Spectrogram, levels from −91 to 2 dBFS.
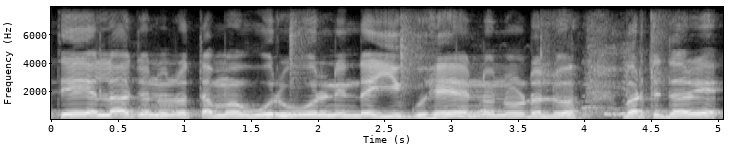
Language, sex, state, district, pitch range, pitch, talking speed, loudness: Kannada, male, Karnataka, Belgaum, 115-125 Hz, 120 Hz, 105 wpm, -11 LUFS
